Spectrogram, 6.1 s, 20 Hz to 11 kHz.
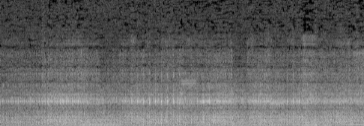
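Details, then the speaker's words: Telefunken Atlanta 101 radio, fixed by cleaning the push-button switches and hooked to an outdoor antenna, on medium wave 1 (520–1400): constant rushing static over a low hum with no clear signal; AM band static, cause not confirmed. "Okay. Again, we're just hearing mostly noise. But that's okay."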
